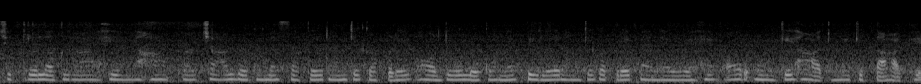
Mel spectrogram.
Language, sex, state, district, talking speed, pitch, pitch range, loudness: Hindi, female, Bihar, Gopalganj, 190 wpm, 215 Hz, 205-220 Hz, -35 LUFS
